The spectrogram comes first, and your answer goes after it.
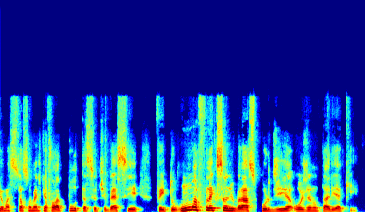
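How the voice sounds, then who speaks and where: A man talks in a normal speaking voice with lively intonation and a fairly quick pace. The background is quiet. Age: 60s. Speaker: immigrant client giving testimonial. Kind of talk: testimony.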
